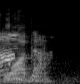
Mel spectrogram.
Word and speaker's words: Laudna: That is a good question, and I will not answer that as Doon for a I think it has to be Launda. Mm-hmm. Am I saying it right? Launda? – Yeah, Launda. Or yeah. Laudna? Laudna. – Laudna. – Is it Laudna or Launda? No, I think it's Laudna.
